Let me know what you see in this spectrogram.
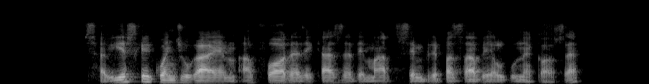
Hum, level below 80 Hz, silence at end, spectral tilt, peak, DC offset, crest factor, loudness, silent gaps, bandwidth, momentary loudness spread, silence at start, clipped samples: none; -62 dBFS; 0.7 s; -6 dB/octave; -8 dBFS; under 0.1%; 22 dB; -29 LUFS; none; 7.6 kHz; 10 LU; 0.85 s; under 0.1%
